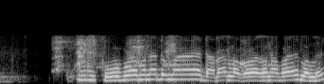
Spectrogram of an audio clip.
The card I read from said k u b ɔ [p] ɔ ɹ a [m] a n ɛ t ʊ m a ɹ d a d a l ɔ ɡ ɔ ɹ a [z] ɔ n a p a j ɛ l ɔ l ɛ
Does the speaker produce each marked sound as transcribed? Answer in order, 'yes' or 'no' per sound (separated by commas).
yes, yes, yes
